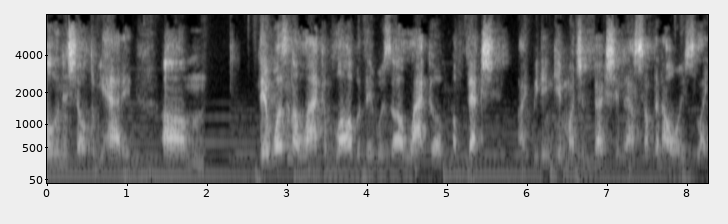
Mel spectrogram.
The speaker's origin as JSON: {"language": "English", "region": "New York", "country": "United States", "tie": "born or raised there", "said": "But growing up in New York in that time, I mean, it was a little rough, you know."}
